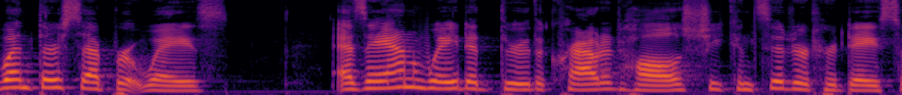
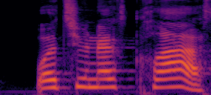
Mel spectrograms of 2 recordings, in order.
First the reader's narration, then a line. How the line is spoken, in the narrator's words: asked Joseph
